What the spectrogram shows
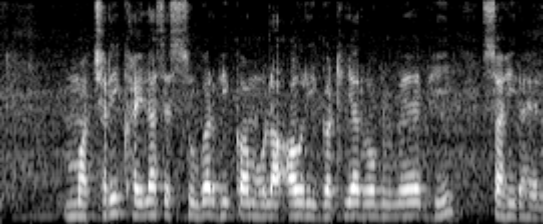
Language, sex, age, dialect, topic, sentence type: Bhojpuri, male, 18-24, Southern / Standard, agriculture, statement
